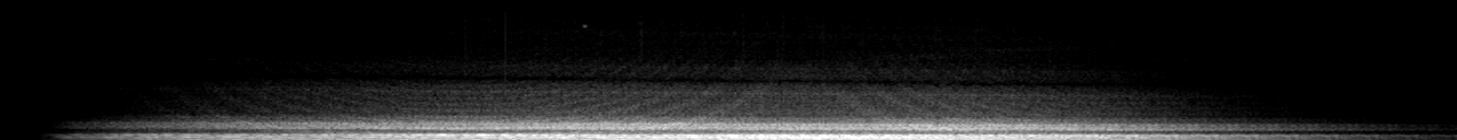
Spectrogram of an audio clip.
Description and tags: Slowed down frequences vith flanger effect and some manipulations. Enjoy !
